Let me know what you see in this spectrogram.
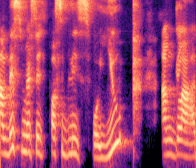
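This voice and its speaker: This woman speaks with a Yoruba accent. Her pace is moderate. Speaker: motivational video creator. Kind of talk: motivational talk to camera.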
